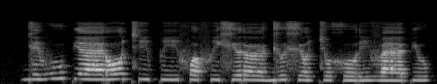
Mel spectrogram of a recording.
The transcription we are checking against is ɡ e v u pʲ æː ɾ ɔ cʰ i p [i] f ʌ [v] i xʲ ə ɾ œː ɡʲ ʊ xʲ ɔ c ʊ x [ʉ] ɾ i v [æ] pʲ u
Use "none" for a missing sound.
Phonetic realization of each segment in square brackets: i, f, ʊ, æ

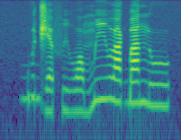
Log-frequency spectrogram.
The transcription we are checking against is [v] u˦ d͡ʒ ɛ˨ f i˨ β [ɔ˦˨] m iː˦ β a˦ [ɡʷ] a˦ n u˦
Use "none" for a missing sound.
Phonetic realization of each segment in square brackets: b, ɔ˨, ɡ͡b

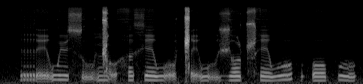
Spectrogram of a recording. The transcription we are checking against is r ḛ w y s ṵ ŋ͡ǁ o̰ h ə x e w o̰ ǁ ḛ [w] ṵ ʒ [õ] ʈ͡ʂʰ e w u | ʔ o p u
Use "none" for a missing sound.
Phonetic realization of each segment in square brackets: w, o

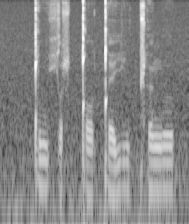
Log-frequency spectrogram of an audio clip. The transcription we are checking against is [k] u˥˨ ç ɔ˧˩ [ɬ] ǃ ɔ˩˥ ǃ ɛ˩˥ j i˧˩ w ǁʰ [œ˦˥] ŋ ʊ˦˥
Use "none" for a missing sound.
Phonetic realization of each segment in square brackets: ǃ, ɬ, œ˦˥

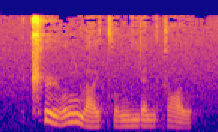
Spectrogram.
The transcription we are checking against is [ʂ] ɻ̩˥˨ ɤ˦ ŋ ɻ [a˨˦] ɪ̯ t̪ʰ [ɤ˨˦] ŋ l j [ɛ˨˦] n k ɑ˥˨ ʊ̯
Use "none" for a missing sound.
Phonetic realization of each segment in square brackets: ʈ͡ʂʰ, a˨˦, ɤ˨˦, ɛ˦

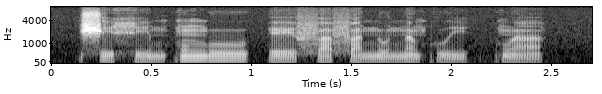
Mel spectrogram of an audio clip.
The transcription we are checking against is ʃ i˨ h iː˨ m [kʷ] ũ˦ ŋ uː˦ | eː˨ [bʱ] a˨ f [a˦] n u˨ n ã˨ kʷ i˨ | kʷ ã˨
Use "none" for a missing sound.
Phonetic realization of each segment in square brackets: kʷ, f, a˨

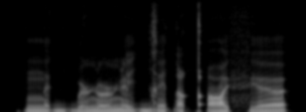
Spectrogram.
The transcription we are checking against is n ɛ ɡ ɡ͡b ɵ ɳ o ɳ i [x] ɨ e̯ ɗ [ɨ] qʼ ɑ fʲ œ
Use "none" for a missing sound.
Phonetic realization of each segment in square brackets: ɡ, i

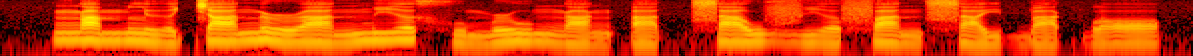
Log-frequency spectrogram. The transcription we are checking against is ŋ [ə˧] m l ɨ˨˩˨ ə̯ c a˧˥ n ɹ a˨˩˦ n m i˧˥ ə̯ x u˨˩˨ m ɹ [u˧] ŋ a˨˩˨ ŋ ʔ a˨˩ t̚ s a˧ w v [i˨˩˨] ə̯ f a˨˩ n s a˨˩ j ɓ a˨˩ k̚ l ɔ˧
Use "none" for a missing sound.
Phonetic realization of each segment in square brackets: a˧, u˧, i˨˩˨

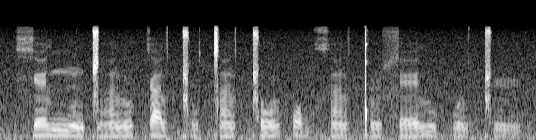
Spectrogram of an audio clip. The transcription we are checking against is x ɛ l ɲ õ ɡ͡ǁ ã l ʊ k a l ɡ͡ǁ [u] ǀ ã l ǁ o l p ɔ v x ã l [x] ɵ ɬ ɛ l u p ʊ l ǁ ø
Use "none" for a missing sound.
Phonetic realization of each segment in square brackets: o, ǃ

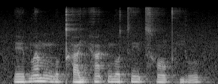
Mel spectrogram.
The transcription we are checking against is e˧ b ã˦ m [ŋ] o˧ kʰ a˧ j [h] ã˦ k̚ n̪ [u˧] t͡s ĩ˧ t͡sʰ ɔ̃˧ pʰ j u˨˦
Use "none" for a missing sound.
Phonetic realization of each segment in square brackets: ŋ, h, o˧

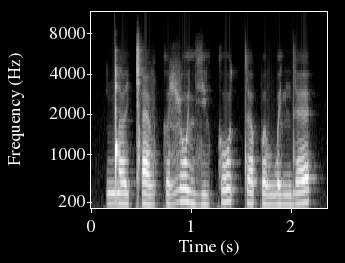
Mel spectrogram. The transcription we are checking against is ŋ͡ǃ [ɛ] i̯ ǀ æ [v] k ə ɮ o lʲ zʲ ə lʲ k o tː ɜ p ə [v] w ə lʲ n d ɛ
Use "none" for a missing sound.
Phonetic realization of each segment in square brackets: ɜ, v, v

